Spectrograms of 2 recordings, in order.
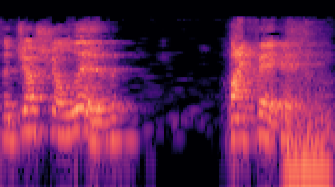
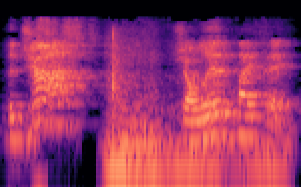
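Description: First: The stress is on "by faith". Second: The stress is on "just".

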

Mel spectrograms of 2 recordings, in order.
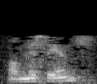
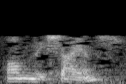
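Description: First: The word is said as one ordinary word. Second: The word is split into omni and science.

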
